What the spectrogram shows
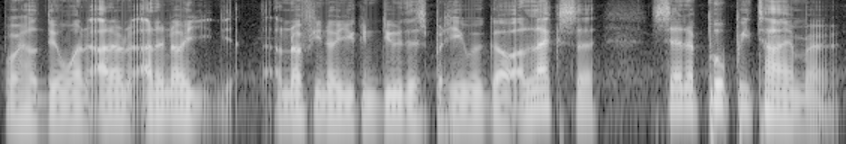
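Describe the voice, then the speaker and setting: A man's voice: medium pitch, steady tone, rapid-fire, darkish tone, clean tone. A man streaming a game from his room at home, chatting casually with viewers and telling rambling, laughing anecdotes full of restarts. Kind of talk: casual chat with stream viewers while gaming.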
